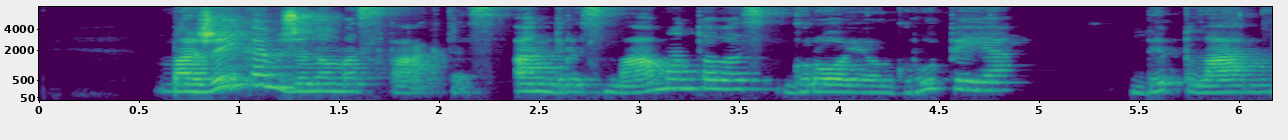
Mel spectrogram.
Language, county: Lithuanian, Kaunas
